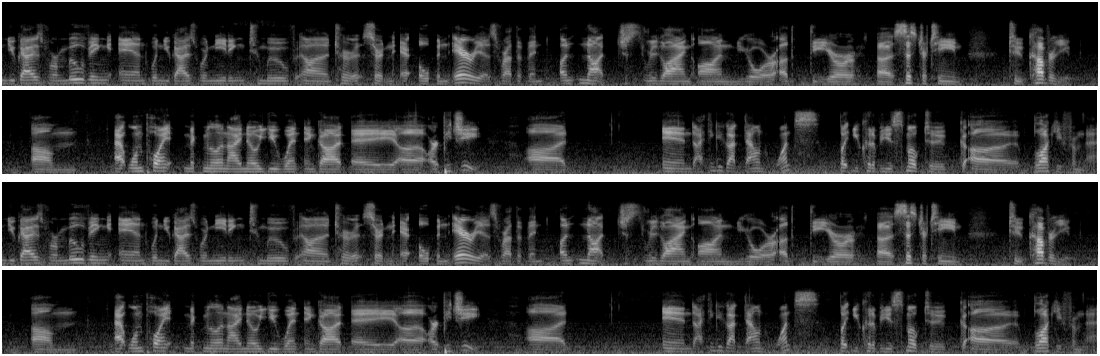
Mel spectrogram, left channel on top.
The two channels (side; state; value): both; normal; correlation 0.64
